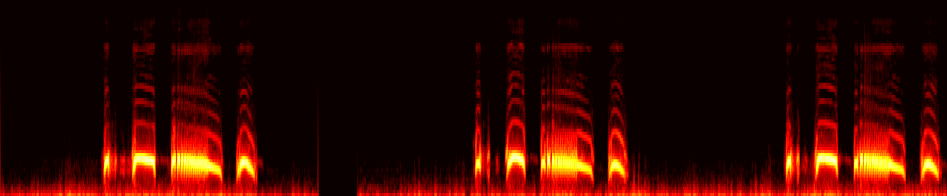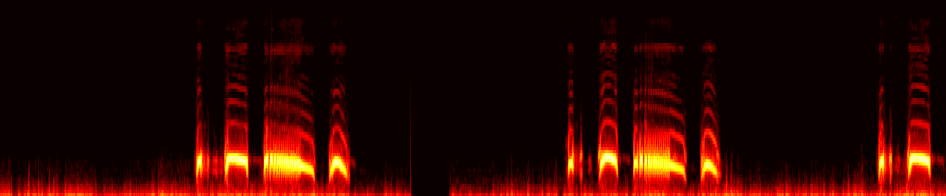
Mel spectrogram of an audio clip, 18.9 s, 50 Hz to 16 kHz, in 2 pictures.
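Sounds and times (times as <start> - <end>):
dove cooing: 1.0 - 2.6, 4.8 - 6.3, 7.9 - 9.4, 11.4 - 13.0, 15.2 - 16.7, 18.3 - 18.9.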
